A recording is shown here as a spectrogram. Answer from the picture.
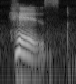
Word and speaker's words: his: So sometimes you say it like an E, but I wanted it to sound like an I. His.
